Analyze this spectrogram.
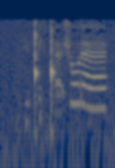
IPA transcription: sʲ ɔ˩ ǃʼ ɛ˧ ç ǃʼ æ̰˧˥ ʃ ɔː˥ ɾ æː˥

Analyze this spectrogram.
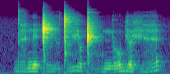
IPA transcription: d̪ ɛ̤ n e ǁ e̤ ɾʲ ə̤ ǀ ə̤ vʲ ʊ ǁ ɔ̤ mʲ ʊ bʲ ə fʲ ɛ̤

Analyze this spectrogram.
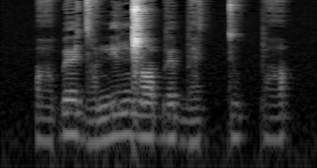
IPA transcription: ɑ̤˨ ɓ ø˦˨ d ɑ̤˨ mʲ o˦ ŋ͡ǁ ɑ˦ b ø˦˨ b æ̤˦ tː ṳ˦ pː ɑ̤˦

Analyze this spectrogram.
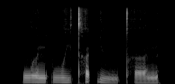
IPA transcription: w ɵ˨ n p uː˨ j t̪ʰ ɐ˧ t̚ yː˨˩ pʰ ɐ˨ n

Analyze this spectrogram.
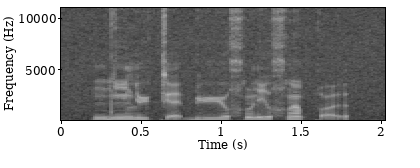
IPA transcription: n d ĩ˥ l y˥ k ɛ̰˦ ɓ yː˥ χʷ ə̃˨ ɾ i˥ χʷ ĩ˥ qʷ ə̰˦

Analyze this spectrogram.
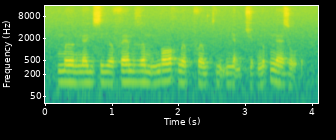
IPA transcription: m əː˨˩ ŋ ɛ˨˩ j s i˨˩ ə̯ f ɛ˧ m ɣ ə˨˩ m ɲ ɔ˨˦ h w ə˨˩ p̚ f ə˨˩ w t̪ʰ ḭ˧˨ m ɲ ɛ̰˧˨ n t͡ɕ ə˨˩ p̚ ŋ ə˦˥ p̚ ŋ ɛ˧ z o̰˧˨ ʔ

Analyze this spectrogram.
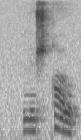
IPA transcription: l ø ʃ q o

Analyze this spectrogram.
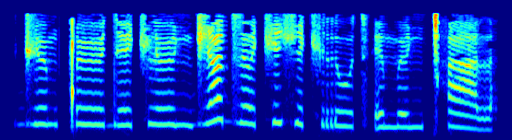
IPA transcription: d͡ʒ øː m ǃ øː d eː t͡ʃ l øː ɲ d͡ʒ a d͡z əː t͡ʃ ə ç ə t͡ʃ r uː t͡sʼ e m øː ɲ ǀʰ a l

